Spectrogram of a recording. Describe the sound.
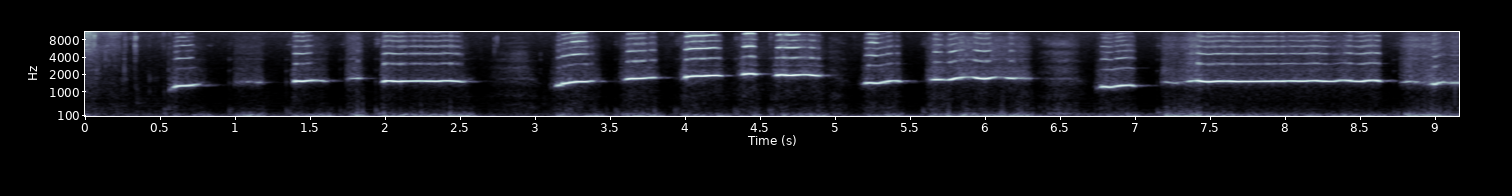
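Someone whistles a slow, wistful rock-ballad melody in several long sustained phrases separated by short breaths, clear and fairly loud with no talking.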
